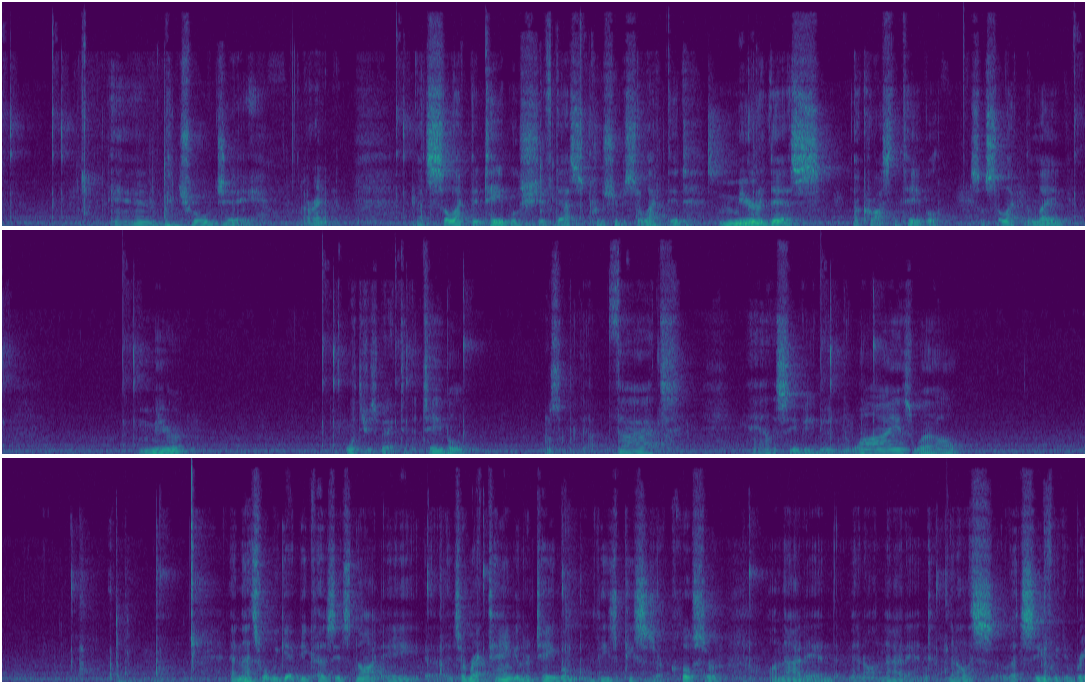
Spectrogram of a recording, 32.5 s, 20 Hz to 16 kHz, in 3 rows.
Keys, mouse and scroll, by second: 1.6 ctrl+j, 4.3 click, 5.4 shift+s, 7.0 right click, 10.7-13.3 drag, 14.0-15.5 drag, 15.5 middle click, 19.0 click, 19.6-20.9 middle drag, 22.9 a, 23.3-25.1 middle drag, 26.5-29.5 middle drag.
